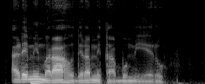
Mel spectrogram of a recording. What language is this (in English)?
Kikuyu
